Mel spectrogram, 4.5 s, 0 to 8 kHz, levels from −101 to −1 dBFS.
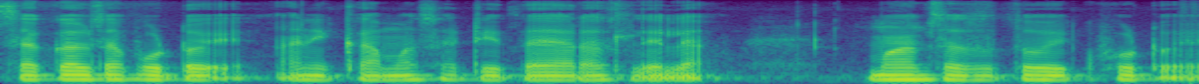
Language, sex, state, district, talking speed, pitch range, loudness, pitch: Marathi, male, Maharashtra, Aurangabad, 160 wpm, 105-115 Hz, -18 LUFS, 110 Hz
